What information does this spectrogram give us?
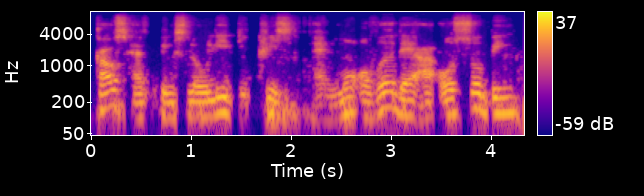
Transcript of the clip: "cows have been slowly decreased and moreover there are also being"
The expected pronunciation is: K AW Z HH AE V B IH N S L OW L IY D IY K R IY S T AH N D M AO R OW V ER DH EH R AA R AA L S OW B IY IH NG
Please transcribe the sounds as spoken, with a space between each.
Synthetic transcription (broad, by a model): K AW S HH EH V B IH N S L OW L IY D IY K R IY S T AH N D M AO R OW V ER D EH AA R AA L S OW B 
